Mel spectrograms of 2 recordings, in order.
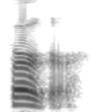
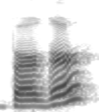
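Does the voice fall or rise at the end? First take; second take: fall; rise. First: The pitch falls at the end. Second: The pitch rises at the end.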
